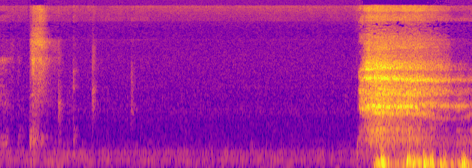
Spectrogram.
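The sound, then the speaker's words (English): After a long near-silent stretch with a few faint ticks, one loud breath rushes out near the end, heavy and airy, like a slow deliberate exhale during a yoga pranayama breathing exercise. “Let's try this one more time. In and out, breathing. Pranayama, the heart of yoga.”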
